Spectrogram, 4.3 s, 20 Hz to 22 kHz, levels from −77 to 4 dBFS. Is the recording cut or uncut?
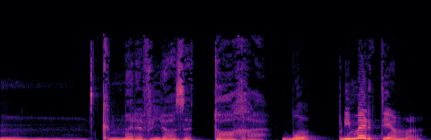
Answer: cut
